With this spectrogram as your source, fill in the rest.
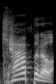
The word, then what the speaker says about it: Capito: back hey Mike and that's Shelley Moore Capito actually capital i've been pronouncing that wrong forever what everybody mispronounce is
